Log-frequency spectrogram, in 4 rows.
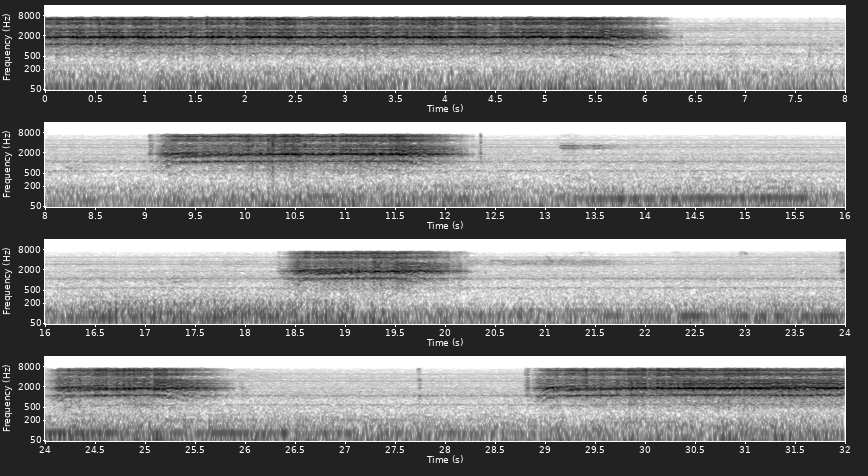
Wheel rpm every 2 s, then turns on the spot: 160, 160, 140, 0, 40, 140, 0, 0, 0, 80, 10, 0, 80, 0, 60, 160.
none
